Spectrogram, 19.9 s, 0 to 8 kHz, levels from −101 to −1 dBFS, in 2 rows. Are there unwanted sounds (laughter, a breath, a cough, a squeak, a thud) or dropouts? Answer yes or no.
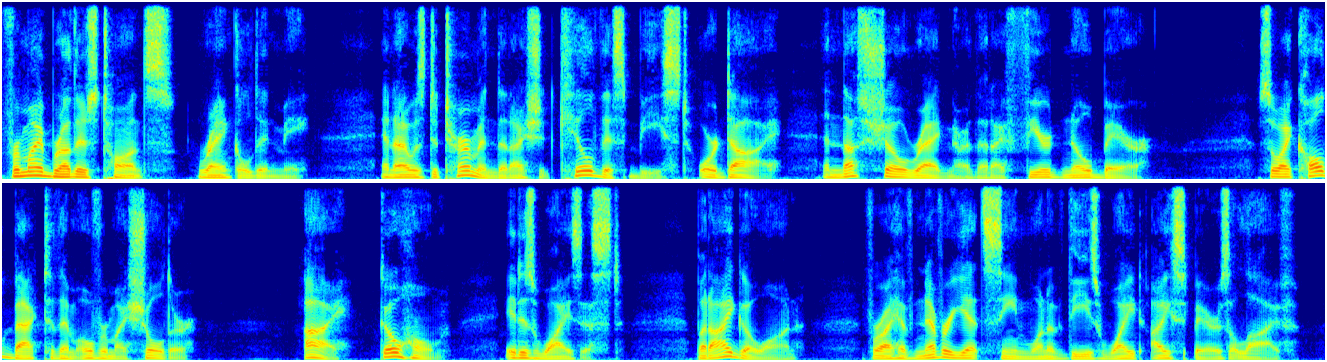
no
